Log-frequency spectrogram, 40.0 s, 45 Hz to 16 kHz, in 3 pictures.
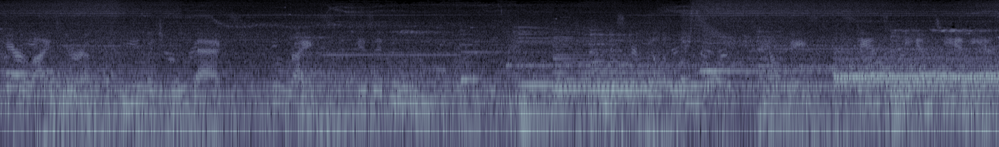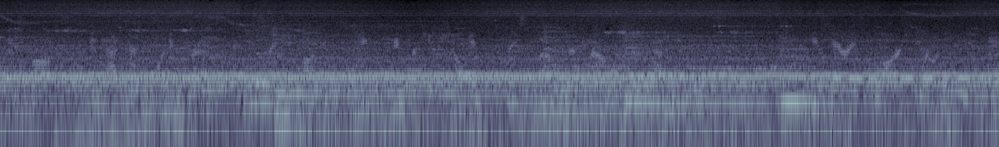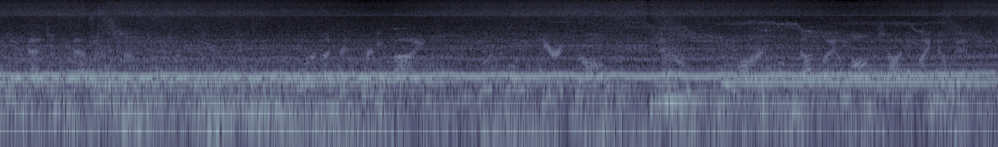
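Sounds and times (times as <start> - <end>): indistinct voices: 0.0 - 7.1, 7.9 - 39.9
synthesizer drone: 0.0 - 39.9
warbling gliding electronic squiggles: 8.0 - 39.9.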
